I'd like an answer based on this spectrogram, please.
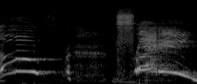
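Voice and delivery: mock stage scream, whispered. Picturing a partner with someone else: imitating a woman screaming a name. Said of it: "picture her screaming like".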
